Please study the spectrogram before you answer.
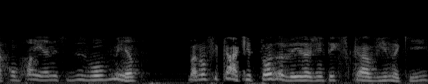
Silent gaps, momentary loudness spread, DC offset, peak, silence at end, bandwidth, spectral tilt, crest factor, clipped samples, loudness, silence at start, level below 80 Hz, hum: none; 9 LU; under 0.1%; -16 dBFS; 0 s; 3.8 kHz; -5 dB/octave; 22 dB; under 0.1%; -36 LUFS; 0 s; -62 dBFS; none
